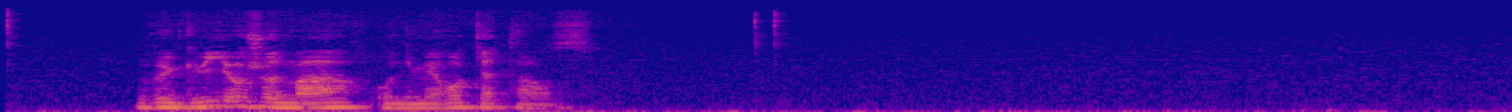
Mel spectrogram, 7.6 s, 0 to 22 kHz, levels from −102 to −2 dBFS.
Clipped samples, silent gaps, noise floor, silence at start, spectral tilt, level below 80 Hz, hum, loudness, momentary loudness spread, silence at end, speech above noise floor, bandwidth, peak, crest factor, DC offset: under 0.1%; none; -77 dBFS; 0.05 s; -6 dB/octave; -76 dBFS; none; -46 LUFS; 21 LU; 0.65 s; 32 dB; 16 kHz; -30 dBFS; 20 dB; under 0.1%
